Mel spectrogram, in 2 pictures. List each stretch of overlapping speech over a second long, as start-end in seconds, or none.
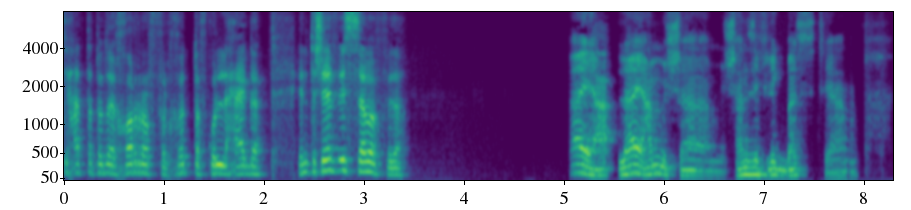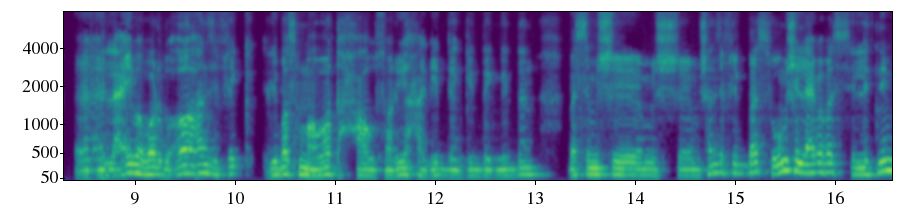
none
